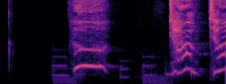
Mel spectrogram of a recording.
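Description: A cartoon character's high voice making two wordless exclamations, a held "ooh" about half a second in and a rising-and-falling one near the end, over a short bit of music.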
